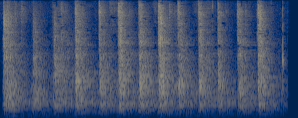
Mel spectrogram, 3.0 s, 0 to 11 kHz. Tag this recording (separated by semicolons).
Essen; Germany; January2013; SonicSnaps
